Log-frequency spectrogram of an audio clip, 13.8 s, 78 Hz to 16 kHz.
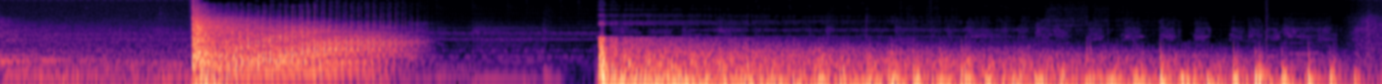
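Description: Two loud .308 rifle shots fired with a bare muzzle crack out a few seconds apart, each followed by a long ringing decay and a rush of wind noise, with no talking.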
